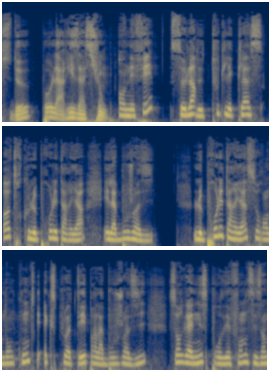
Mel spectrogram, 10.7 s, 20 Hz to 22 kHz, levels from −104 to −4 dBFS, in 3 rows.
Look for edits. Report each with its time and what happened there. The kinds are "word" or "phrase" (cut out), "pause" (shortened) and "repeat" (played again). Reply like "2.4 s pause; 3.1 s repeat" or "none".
2.6 s phrase; 7.6 s word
